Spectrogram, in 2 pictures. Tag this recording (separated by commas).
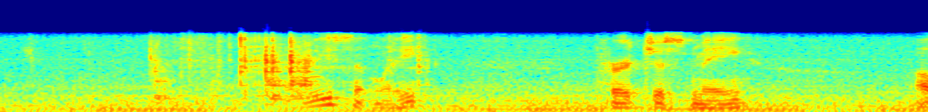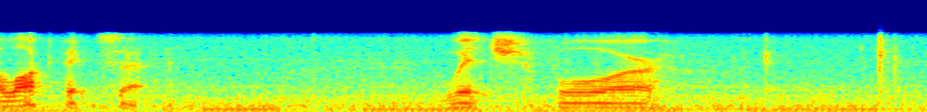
Speech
